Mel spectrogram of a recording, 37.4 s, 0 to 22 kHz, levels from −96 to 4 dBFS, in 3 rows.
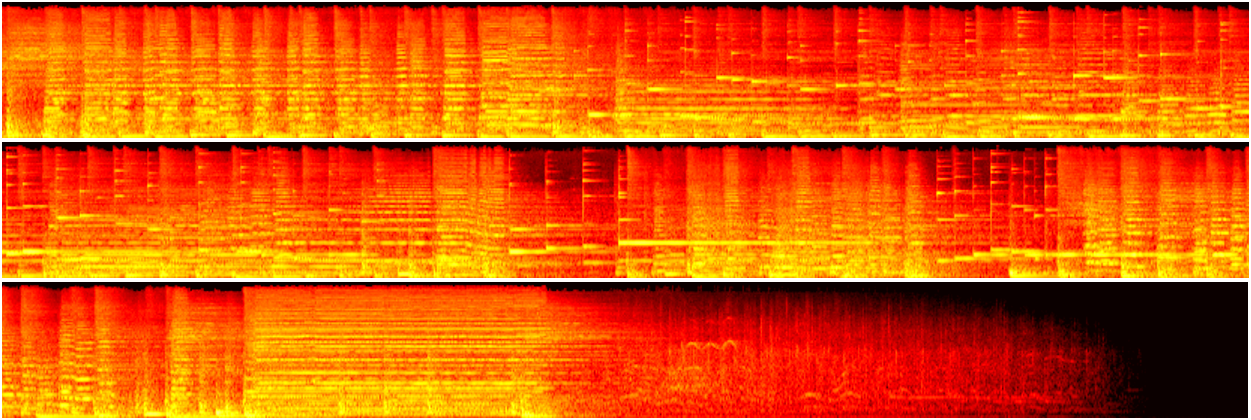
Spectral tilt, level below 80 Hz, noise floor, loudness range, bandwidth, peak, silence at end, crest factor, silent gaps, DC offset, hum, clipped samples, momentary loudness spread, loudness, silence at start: -3.5 dB/octave; -32 dBFS; under -90 dBFS; 6 LU; 19.5 kHz; -2 dBFS; 3.9 s; 16 dB; none; under 0.1%; none; under 0.1%; 9 LU; -17 LUFS; 0 s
